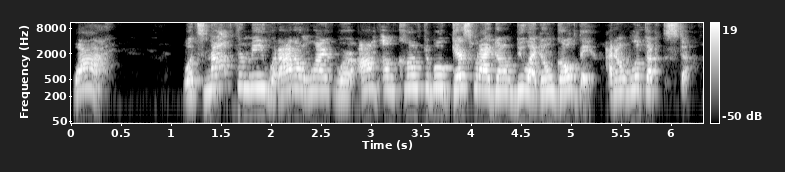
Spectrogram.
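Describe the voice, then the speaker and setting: A woman's voice: sits high, fairly quick. A woman hosting a casual commentary show in a sassy way, often breaking into laughter. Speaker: host.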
